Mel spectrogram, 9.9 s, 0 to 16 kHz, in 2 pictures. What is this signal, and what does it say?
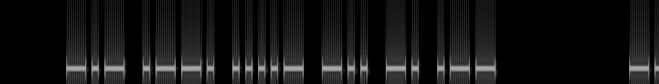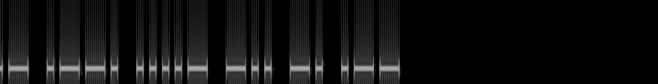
Morse code, heard as a keyed tone, about 25 wpm, 700 Hz. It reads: KP4DNW KP4DNW
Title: USA Call Signs - 6 Characters - Repeated 3x - 25wpm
